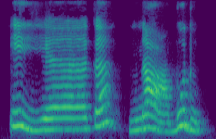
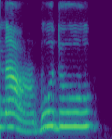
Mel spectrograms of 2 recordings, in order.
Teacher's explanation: اب یہ دال کو ہم نے کھینچنا نہیں ہے، لیکن آپ دیکھیے گا جب آپ لوگوں سے سنیں گے، خود بھی جب ہم پڑھتے ہیں تو ہم جلدی میں کیا کر دیتے ہیں نعبدو، لمبا کر دیتے ہیں، واؤ مت بنا دیتے ہیں، جو کہ ٹھیک نہیں ہے.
